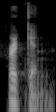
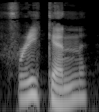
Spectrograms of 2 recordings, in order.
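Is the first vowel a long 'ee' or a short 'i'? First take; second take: short i; long ee. First: The first vowel is a short 'i' sound. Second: The first vowel is a long 'ee' sound. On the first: "or it can be pronounced frickin'" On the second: "it can be pronounced free, freakin'"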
